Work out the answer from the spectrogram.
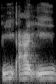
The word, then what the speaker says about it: Vie: It's spelled VIE Beauty, but it's pronounced V, and it's a hydrating rose water.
